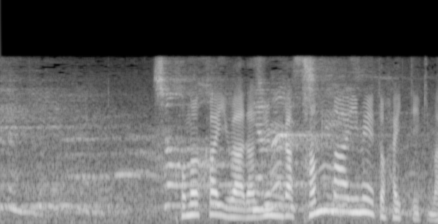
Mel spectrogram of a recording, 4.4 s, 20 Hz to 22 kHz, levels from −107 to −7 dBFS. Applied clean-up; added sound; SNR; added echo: none; none; none; none.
